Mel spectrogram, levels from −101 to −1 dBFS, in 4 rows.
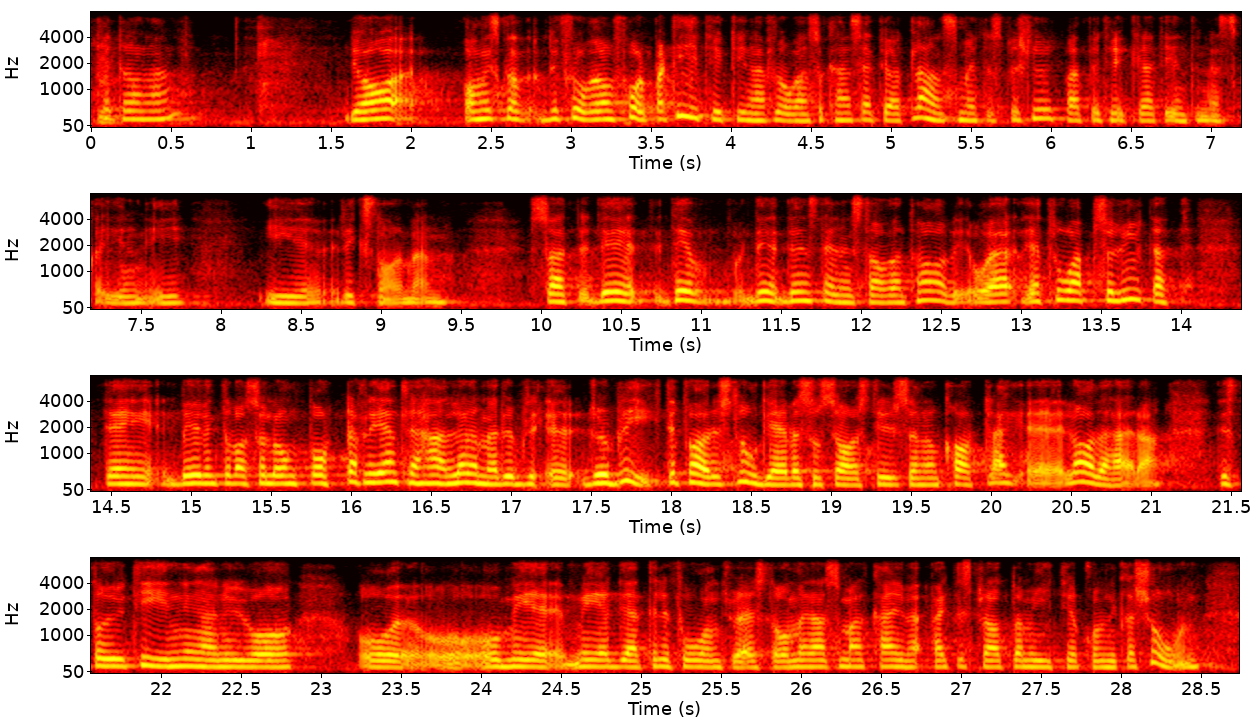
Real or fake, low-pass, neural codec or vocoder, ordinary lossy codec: fake; 7.2 kHz; codec, 24 kHz, 6 kbps, HILCodec; Opus, 16 kbps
